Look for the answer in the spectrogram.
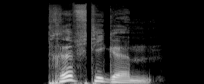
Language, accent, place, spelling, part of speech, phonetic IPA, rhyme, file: German, Germany, Berlin, triftigem, adjective, [ˈtʁɪftɪɡəm], -ɪftɪɡəm, De-triftigem.ogg
- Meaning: strong dative masculine/neuter singular of triftig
